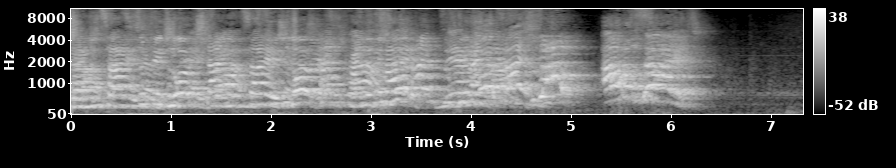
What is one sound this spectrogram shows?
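A group of girls chants loudly together in a room.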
